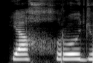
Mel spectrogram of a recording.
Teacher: کلمت یخرج میں خا ساکن ہے تو ہمیں خا کو ظاہر کرنا ہے اور ہم حرف الخا کو تفخیم سے پڑھیں گے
